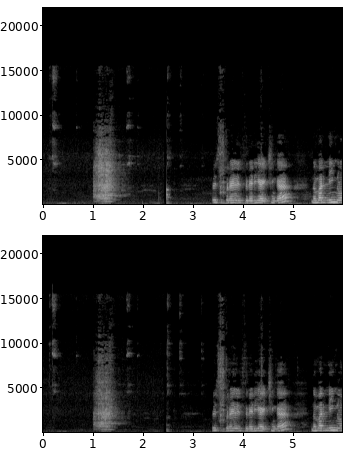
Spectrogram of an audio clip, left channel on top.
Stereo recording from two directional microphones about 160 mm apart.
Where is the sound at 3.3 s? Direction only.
70° right (ahead or behind); by 5.9 s 85° right.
